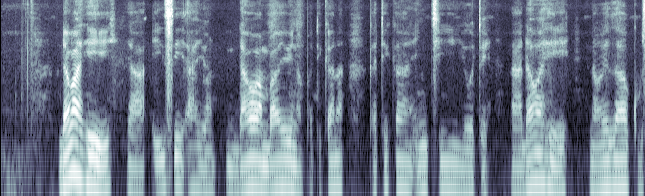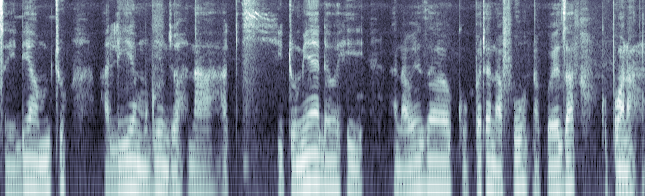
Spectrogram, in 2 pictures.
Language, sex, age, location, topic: Swahili, male, 36-49, Nakuru, health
